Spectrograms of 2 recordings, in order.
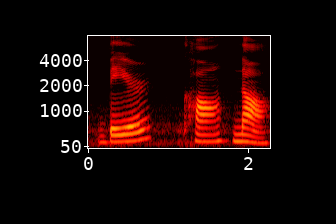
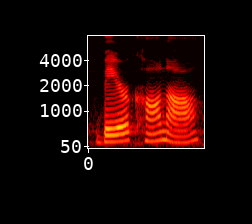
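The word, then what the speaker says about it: Berkana: are also blessed with we're blessed with the bear ka na roon bear Kana bear Kana and if you're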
